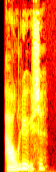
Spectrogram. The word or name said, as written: afløser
